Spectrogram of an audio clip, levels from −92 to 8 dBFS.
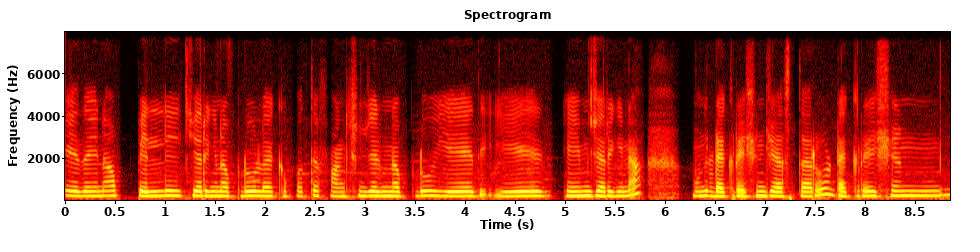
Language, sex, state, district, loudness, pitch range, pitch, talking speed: Telugu, female, Telangana, Nalgonda, -16 LUFS, 210-225 Hz, 215 Hz, 90 wpm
